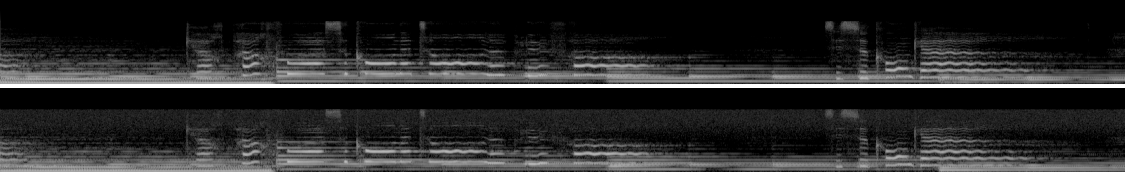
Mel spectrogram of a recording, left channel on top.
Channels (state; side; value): noise; right; hiss, 23 dB below the sound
